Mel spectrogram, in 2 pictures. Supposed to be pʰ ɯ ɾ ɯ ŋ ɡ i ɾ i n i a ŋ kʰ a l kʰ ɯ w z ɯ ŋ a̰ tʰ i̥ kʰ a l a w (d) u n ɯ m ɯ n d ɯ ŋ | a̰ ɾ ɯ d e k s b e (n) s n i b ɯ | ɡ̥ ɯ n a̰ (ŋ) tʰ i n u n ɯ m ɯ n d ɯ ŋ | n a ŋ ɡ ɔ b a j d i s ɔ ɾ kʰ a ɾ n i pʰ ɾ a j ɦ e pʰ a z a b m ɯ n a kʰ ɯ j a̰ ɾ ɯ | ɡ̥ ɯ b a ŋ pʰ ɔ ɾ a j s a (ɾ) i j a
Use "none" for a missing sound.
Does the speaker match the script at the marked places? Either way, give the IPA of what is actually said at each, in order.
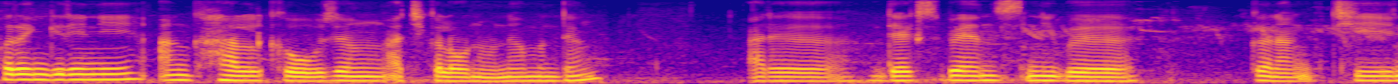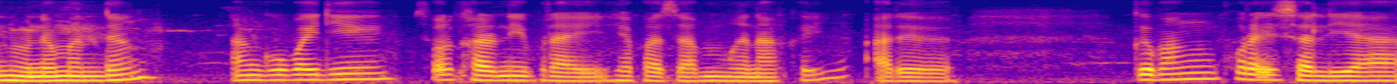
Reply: n, n, ŋ, l

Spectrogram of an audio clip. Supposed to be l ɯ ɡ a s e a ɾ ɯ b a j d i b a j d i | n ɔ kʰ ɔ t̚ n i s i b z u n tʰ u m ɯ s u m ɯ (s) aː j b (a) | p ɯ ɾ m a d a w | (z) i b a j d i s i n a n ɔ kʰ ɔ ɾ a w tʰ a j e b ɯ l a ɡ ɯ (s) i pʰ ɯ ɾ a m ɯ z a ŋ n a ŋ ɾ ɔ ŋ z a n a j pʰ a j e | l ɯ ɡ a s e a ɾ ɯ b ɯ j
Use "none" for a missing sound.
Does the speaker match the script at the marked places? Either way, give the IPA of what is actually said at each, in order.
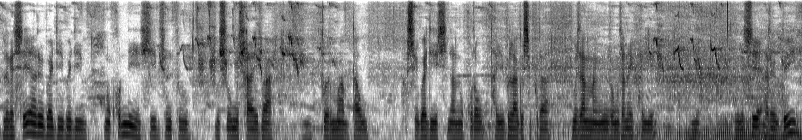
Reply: s, a, s, s

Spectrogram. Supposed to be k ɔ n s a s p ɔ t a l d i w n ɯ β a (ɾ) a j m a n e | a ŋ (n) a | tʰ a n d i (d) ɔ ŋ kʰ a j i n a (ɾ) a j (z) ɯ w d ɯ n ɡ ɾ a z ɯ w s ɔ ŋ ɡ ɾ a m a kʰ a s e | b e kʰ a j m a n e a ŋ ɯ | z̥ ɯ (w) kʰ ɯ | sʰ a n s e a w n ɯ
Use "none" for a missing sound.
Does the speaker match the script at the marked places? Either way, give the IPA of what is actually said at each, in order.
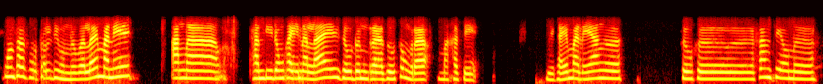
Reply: l, n, d, l, z, w

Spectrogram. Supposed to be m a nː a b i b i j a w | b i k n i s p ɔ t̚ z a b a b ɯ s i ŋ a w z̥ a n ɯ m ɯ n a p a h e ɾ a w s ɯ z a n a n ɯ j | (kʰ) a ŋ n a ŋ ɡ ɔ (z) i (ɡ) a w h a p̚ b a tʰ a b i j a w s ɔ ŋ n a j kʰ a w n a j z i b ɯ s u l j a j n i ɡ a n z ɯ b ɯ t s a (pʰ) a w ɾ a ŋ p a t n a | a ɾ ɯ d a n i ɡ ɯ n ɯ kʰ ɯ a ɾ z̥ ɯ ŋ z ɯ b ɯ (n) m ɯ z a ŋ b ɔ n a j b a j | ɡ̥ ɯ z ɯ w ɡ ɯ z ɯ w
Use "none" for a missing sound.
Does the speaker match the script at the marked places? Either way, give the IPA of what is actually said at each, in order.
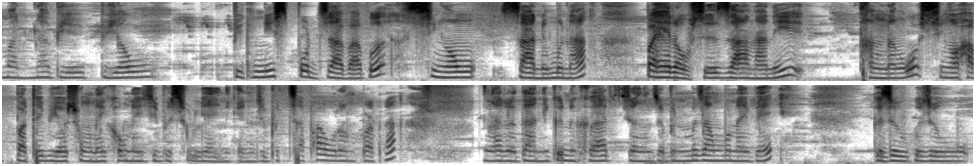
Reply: tʰ, s, ŋ, pʰ, n

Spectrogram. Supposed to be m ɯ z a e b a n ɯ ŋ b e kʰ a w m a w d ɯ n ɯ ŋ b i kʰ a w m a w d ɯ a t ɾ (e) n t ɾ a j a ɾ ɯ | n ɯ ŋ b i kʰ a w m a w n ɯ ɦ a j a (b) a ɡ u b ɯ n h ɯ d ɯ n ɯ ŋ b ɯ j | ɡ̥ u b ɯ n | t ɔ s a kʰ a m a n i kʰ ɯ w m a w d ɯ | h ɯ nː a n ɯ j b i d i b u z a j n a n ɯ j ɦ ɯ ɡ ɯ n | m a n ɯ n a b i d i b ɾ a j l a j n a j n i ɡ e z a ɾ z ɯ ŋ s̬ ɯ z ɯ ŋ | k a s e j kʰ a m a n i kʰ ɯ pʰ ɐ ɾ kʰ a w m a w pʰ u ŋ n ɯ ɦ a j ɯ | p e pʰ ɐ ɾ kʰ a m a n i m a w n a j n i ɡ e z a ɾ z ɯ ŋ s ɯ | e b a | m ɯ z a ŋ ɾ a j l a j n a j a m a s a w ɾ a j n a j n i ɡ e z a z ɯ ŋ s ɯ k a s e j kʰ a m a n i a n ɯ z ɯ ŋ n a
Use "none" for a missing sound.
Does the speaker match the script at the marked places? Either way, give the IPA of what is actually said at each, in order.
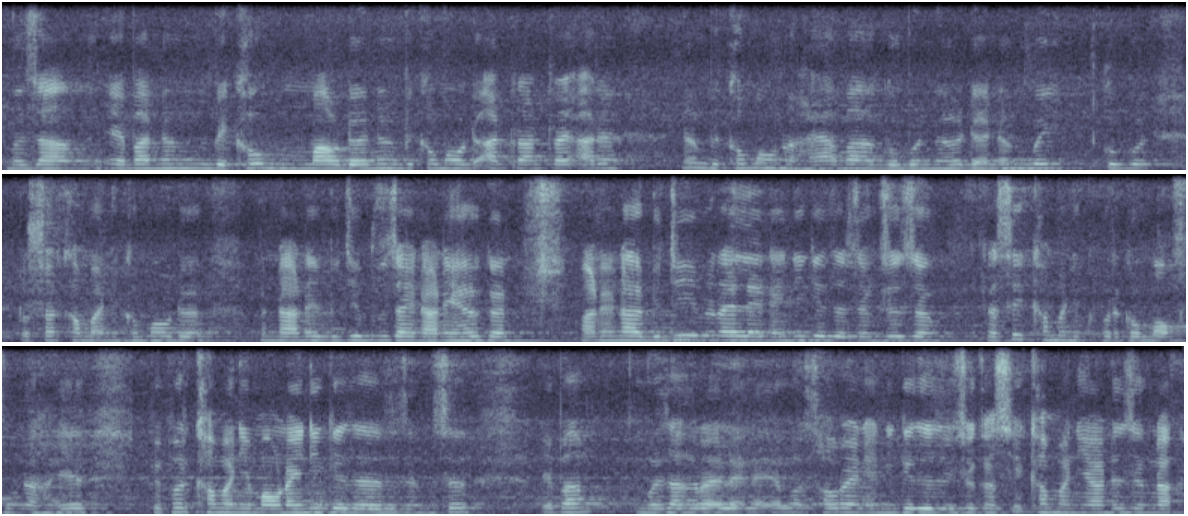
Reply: a, b

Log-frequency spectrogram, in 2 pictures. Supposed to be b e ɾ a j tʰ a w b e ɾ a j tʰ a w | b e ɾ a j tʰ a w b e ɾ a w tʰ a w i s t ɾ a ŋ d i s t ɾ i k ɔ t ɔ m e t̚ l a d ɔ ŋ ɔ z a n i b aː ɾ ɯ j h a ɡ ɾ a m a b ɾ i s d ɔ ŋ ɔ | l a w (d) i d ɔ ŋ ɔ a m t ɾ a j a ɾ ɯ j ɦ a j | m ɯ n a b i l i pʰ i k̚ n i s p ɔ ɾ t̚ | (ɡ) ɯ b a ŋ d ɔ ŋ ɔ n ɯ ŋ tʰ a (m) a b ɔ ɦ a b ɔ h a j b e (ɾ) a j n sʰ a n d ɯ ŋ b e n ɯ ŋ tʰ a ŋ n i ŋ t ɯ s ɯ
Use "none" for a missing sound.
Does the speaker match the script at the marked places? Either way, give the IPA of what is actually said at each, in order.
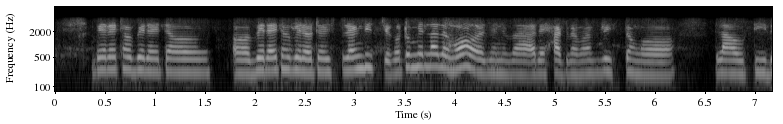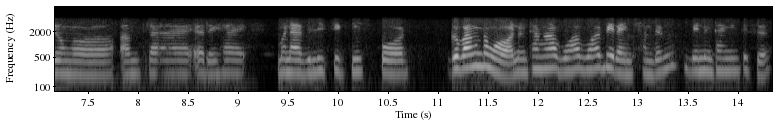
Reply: t, ɡ, ŋ, ɾ

